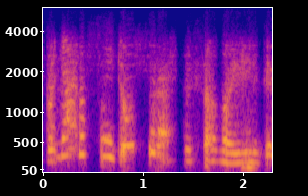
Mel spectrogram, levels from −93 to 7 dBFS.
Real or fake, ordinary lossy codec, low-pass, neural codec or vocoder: fake; Opus, 16 kbps; 5.4 kHz; codec, 44.1 kHz, 0.9 kbps, DAC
